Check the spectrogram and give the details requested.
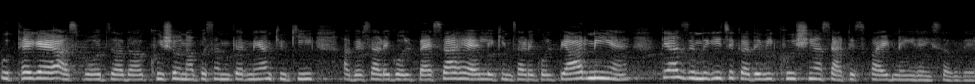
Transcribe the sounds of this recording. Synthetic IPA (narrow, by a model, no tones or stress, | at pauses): ʊt̪ʰːɛːɡɛːəsbɔːt̪zjaːd̪aːkʰʊʃɦoːnaːpəsə̃nd̪̚kəɾneːãːkjõːkɪəɡəɾsaːɽeːk̬oːlpɛːsaːɦɛːleːkɪnsaːɽeːkoːlpjaːɾnəĩːɦɛː | t̪eːəszɪ̃nd̪əɡiːt͡ʃəkəd̪eːʋiːkʰʊʃiːãːsɛːʈɪspʰaːɪɖnəĩːɾəɦiːsəkd̪eː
